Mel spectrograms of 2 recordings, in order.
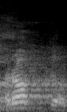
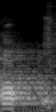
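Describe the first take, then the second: First: The word begins with an r sound. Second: The word begins without an r sound. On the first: This is the standard form of the word. "এটা ধরে বলেন রক্ত" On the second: This is how people in one region say it. "ওই রংপুরের এলাকায় বলে অক্ত"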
